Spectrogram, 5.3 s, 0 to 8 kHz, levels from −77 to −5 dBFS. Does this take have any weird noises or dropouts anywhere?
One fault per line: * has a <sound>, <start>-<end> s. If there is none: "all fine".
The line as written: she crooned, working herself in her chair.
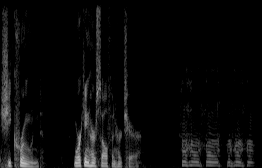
* has a laugh, 3.6-5.1 s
